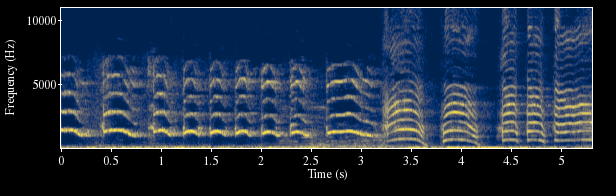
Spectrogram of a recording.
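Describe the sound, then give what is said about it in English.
A person imitates a screeching seagull with a rapid run of harsh, nasal squawks, then a few longer drawn-out cries near the end, loud with no talk. “You sound like a crow or a magpie.”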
